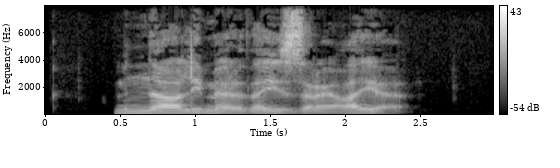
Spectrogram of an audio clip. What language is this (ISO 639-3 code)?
kab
